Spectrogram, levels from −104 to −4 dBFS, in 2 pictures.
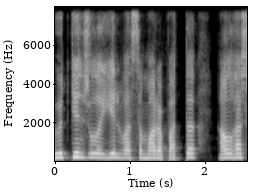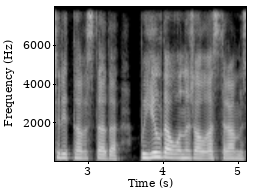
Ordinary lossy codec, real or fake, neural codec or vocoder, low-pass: none; fake; codec, 16 kHz, 2 kbps, FunCodec, trained on LibriTTS, 25 frames a second; none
